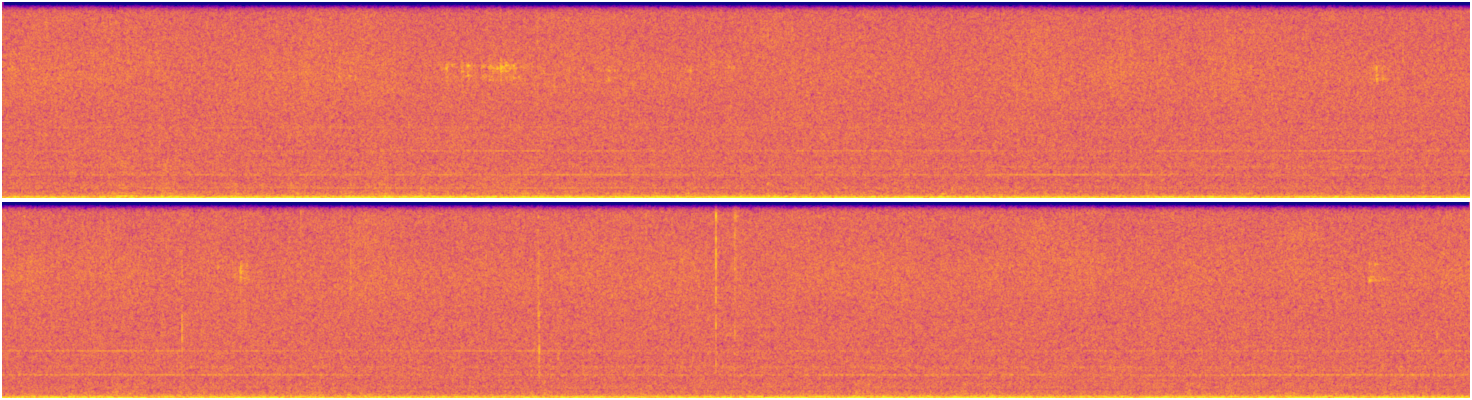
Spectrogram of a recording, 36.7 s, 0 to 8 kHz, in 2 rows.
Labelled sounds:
6.0	6.5	vessel noise, 4.8 to 5.6 kHz

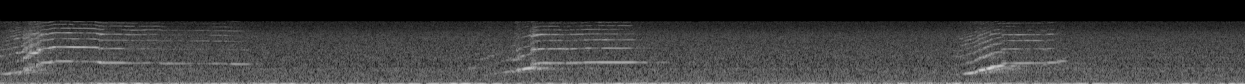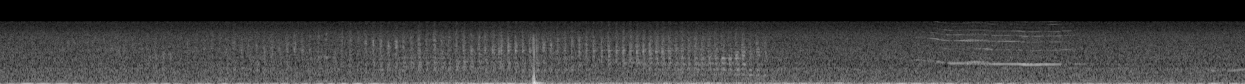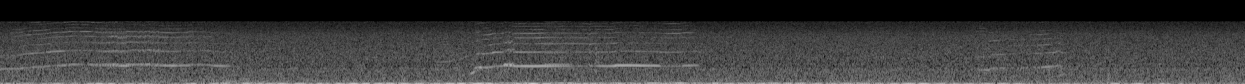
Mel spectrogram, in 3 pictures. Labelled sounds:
0.0	2.5	humpback whale, 0.80 to 8.0 kHz
5.0	6.4	humpback whale, 0.80 to 7.4 kHz
9.6	10.7	humpback whale, 0.80 to 8.0 kHz
21.5	23.2	humpback whale, 0.86 to 8.0 kHz
25.0	26.8	humpback whale, 0.80 to 7.6 kHz
29.6	31.9	humpback whale, 0.80 to 8.0 kHz
35.2	35.5	humpback whale, 0.80 to 4.2 kHz

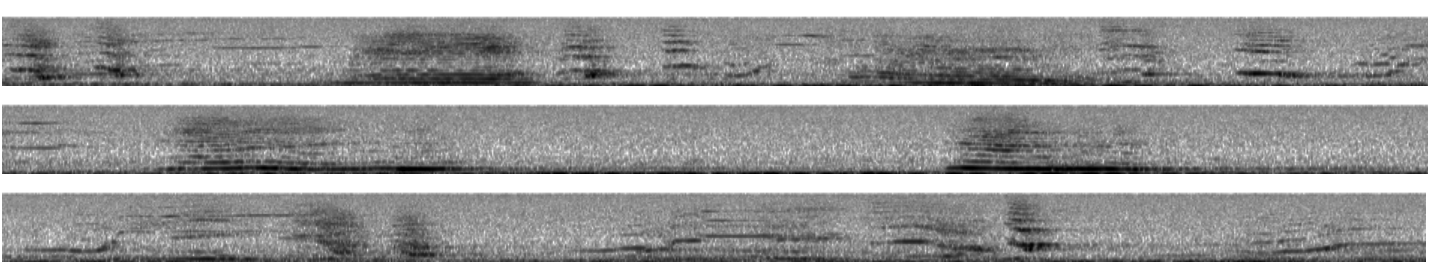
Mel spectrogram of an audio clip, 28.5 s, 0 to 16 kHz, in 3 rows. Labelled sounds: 0.0	4.8	humpback whale, 0.80 to 3.8 kHz
5.0	5.8	humpback whale, 0.80 to 3.6 kHz
6.3	6.9	humpback whale, 1.5 to 2.1 kHz
7.3	7.7	humpback whale, 2.0 to 4.7 kHz
8.2	8.6	humpback whale, 1.6 to 4.6 kHz
9.0	10.0	humpback whale, 0.86 to 3.7 kHz
10.6	11.9	humpback whale, 0.80 to 3.5 kHz
15.8	16.6	humpback whale, 0.99 to 2.7 kHz
19.8	21.4	humpback whale, 0.80 to 3.6 kHz
23.4	26.1	humpback whale, 0.80 to 3.9 kHz
27.9	28.4	humpback whale, 0.80 to 0.96 kHz

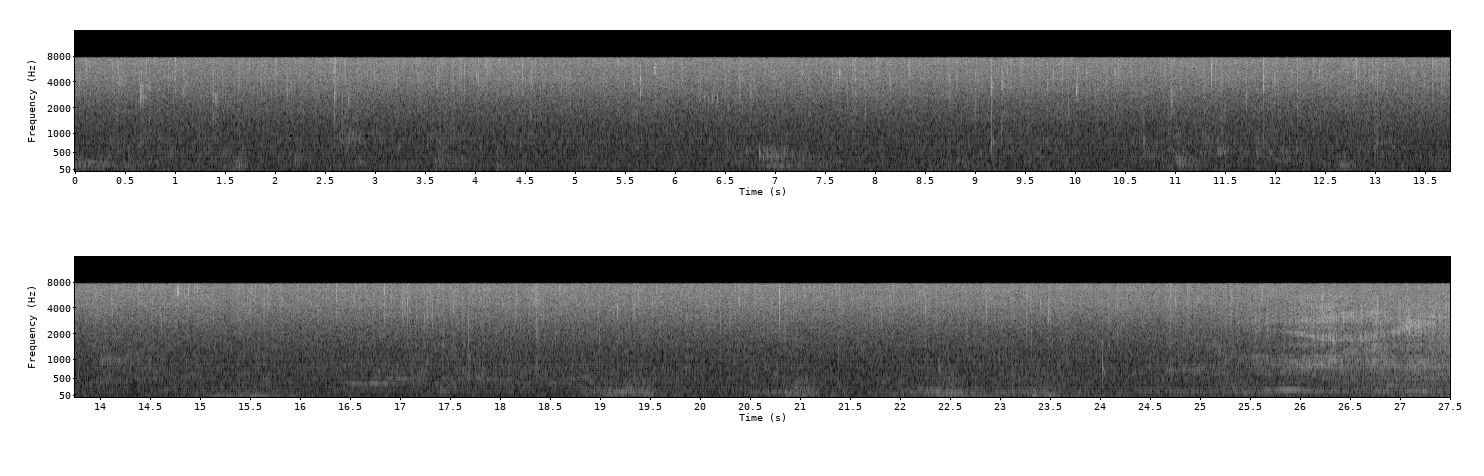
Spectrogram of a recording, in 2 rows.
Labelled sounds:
14.0	14.3	humpback whale, 0.88 to 1.2 kHz
25.5	26.6	humpback whale, 0.78 to 2.2 kHz
26.9	27.3	humpback whale, 2.0 to 2.8 kHz

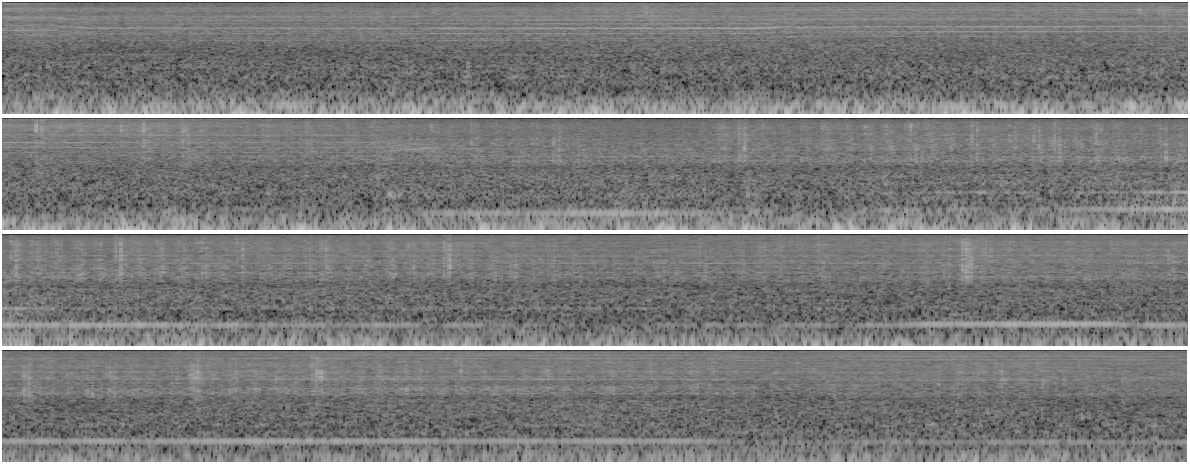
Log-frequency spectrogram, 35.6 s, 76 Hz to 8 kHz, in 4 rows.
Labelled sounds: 11.7	12.1	killer whale, southern resident, 0.66 to 2.7 kHz

